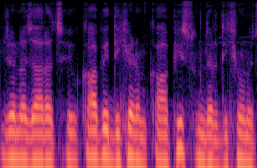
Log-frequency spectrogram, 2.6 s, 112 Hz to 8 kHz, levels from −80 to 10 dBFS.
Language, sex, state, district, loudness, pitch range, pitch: Garhwali, male, Uttarakhand, Tehri Garhwal, -17 LUFS, 130-145 Hz, 135 Hz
